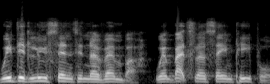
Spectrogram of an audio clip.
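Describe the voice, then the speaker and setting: Against a quiet background, a man with a British accent talks at a fairly quick pace in a medium pitch. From England. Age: 50s. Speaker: radio station owner. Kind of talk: casual chat.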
